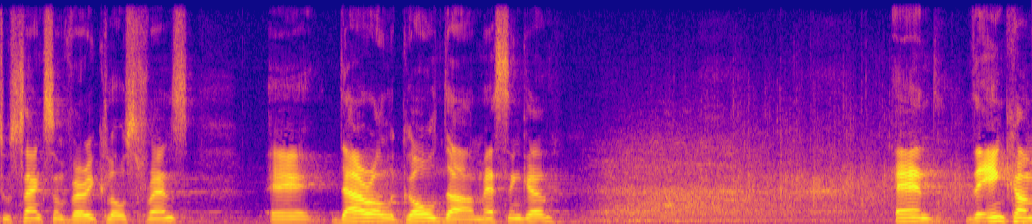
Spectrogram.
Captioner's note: laughter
